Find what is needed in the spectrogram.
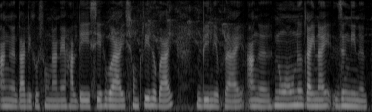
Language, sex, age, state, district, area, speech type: Bodo, female, 45-60, Assam, Kokrajhar, rural, spontaneous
